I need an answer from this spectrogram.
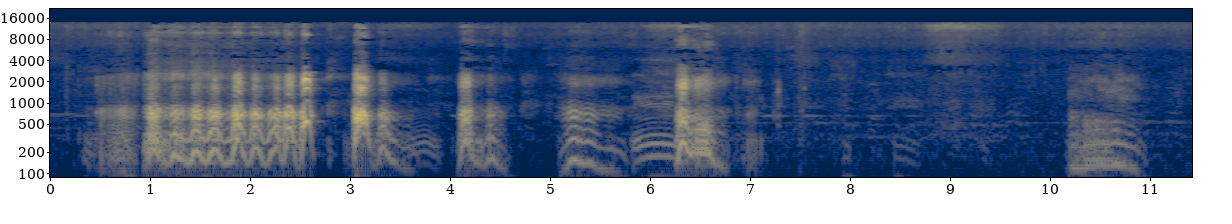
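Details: Scottish terriers wrestling together, a long stretch of dense, wavering growls broken by sudden sharp barks, several separate outbursts, then a brief low growl after a quiet spell.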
